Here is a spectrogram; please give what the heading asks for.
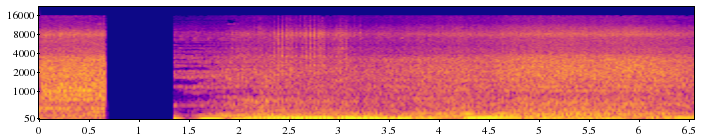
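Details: Mitsubishi Space Wagon that would not start, fixed at the distributor; engine picks up and revs cleanly with steady even firing, no misses, knocks or stumbles; normal revving.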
